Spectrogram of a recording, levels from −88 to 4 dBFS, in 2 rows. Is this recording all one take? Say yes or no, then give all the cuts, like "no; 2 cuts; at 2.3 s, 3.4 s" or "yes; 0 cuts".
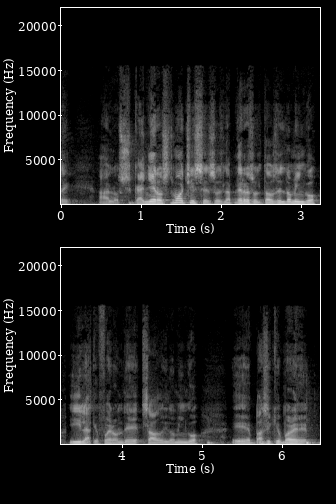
no; 5 cuts; at 1.4 s, 2.2 s, 3.3 s, 3.6 s, 4.2 s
